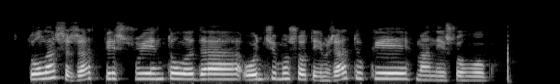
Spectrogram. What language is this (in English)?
Mari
